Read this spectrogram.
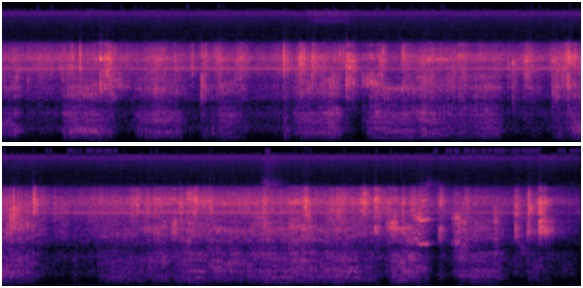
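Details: English Bulldog puppies indoors make a steady stream of soft, breathy grunts, snuffles and small growls, rising and falling in short bursts without a pause.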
